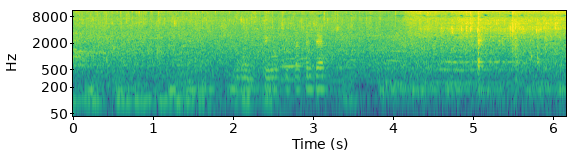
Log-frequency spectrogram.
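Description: Beef sautéing in a hot pan, giving a steady crackling sizzle that grows brighter and louder toward the end, with music playing quietly beneath it.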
